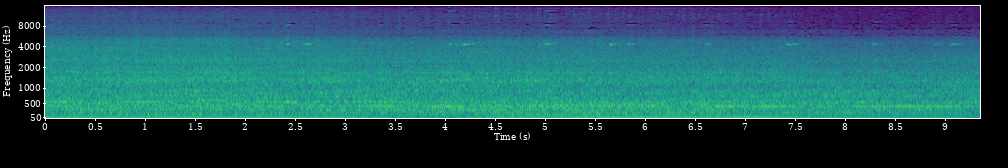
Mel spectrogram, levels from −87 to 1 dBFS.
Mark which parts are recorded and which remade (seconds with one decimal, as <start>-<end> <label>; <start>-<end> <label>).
0.0-9.4 recorded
